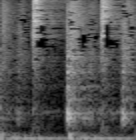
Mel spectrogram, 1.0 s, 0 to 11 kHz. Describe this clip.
Cool beat 1 fx
A drum loop. Backbeat hihat. 22 inch Gretsch kick, 10 inch Tamburo snare. Effects added.
snare, loop, drum, big, backbeat, hihat, kick, small, effects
